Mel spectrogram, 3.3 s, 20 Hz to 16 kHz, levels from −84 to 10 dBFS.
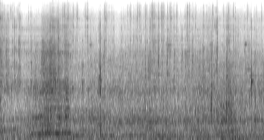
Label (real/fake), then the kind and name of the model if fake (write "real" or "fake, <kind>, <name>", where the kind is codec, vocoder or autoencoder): real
